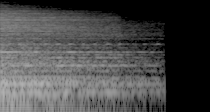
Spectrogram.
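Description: Closing theme music of a TV news bulletin, fading down and then cutting off suddenly about one and a half seconds in.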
